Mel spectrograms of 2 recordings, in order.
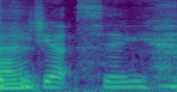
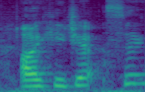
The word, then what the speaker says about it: Aikijutsu: or jutsu, or you're going to have to pronounce it for me now. Aikijutsu. Whatty? Aikijutsu.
